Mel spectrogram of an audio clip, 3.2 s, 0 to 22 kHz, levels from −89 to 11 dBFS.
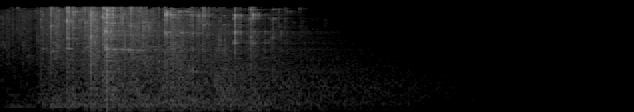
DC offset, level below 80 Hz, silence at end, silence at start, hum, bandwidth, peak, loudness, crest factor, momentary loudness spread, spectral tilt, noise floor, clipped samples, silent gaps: under 0.1%; -86 dBFS; 1.7 s; 0 s; none; 17.5 kHz; -4 dBFS; -31 LUFS; 34 dB; 10 LU; 2.5 dB/octave; under -90 dBFS; under 0.1%; none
